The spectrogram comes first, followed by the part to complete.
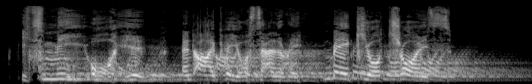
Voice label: announcer mission begins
